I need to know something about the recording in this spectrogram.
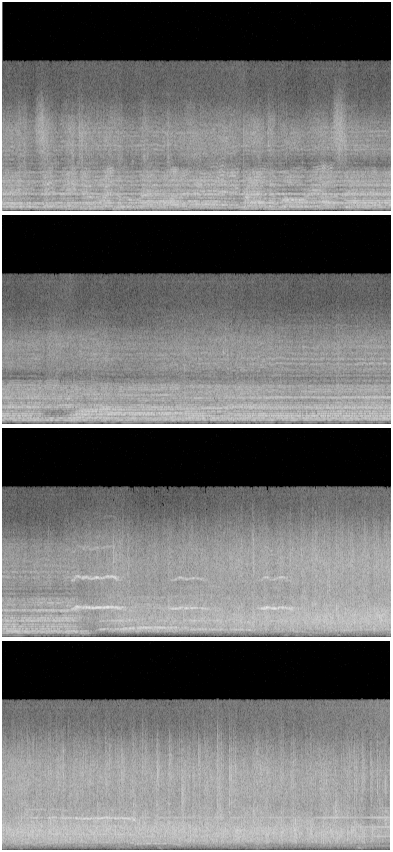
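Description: Women's a cappella chorus singing the closing phrase of a song and holding a long final chord, which cuts off a little past halfway. The audience then breaks into applause, with whistles and cheers.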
